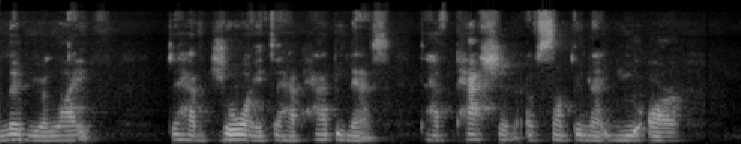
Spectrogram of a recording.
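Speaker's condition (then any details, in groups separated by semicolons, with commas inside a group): No condition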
